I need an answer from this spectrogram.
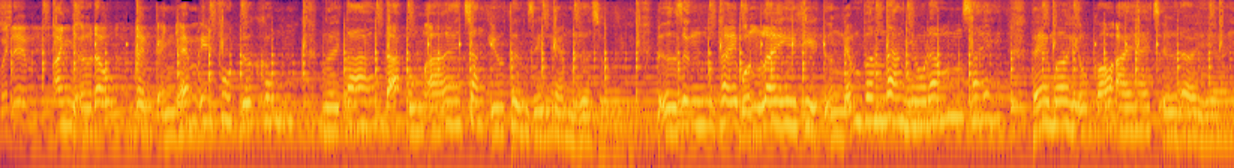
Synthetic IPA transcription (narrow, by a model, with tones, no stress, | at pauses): vəː˨˦jɗe˧mʔa˧jŋ̟ʔəəː˨˩ɗə˧wɗe˧nka˧˩jŋ̟ʔɛ˧˥mʔi˧˦˥t̚fu˧˥t̚ɗɨ˨˩ək̚xə˧wŋ͡m | ŋɨ˨˩əjt̪aː˧ɗa̰ː˧˥kʊ˨˩ŋ͡mʔaː˨˦jt͡ɕa˧ŋʔi˧˩əwt̪ʰɨ˧əŋzi˨˩əŋʔɛ˧mnɨ̰˧˥əzo˨˩j | t̪ɨ̰˧˨zɨ̰˧˥ŋt̪ʰə˧jɓu˨˩ənlə˧jxi˧t̪ɨ̰˧˨əŋʔɛ˨˦mvə˧nɗaː˧ŋɲi˨˩əwɗə˨˦msa˧j | t̪ʰe˨˦məː˧hḭ˧˨əwkɔ˨˦ʔaː˧jha˧jt͡ɕɨ̰˧˩ɗəː˧jə˧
